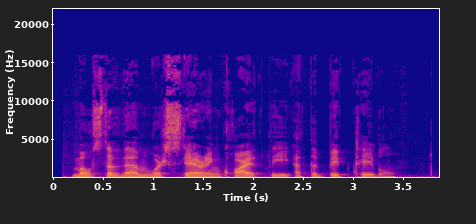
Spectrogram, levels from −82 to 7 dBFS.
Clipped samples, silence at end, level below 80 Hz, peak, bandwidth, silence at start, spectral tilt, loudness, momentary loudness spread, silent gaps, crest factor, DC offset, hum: under 0.1%; 0.45 s; -48 dBFS; -4 dBFS; 16.5 kHz; 0.2 s; -4.5 dB/octave; -23 LUFS; 9 LU; none; 20 dB; under 0.1%; none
